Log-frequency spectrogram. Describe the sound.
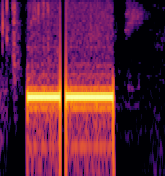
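Ringback tone of an outgoing WhatsApp call, two steady mid-pitched beeps in quick succession, with brief voice sounds just before and after.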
